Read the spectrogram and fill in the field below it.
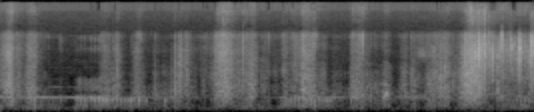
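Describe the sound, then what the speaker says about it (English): A kitten purrs close to the microphone in a soft, rhythmic rumble that rises and falls with each breath, alone without talk. "He is the master purr, though. He purrs all the time"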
